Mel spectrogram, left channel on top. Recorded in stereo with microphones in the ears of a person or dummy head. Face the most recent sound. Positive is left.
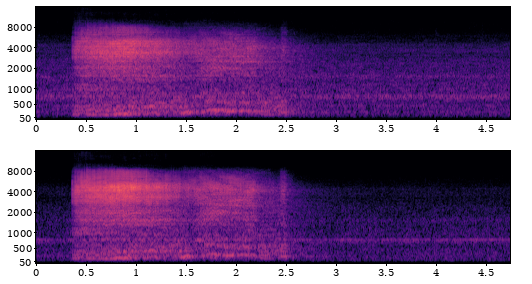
turn(degrees=-35)  # may be behind; listen again after turning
